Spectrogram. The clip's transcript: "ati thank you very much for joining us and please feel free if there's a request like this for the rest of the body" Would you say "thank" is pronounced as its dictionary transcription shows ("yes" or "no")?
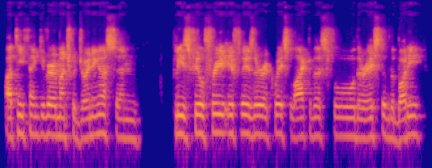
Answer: yes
